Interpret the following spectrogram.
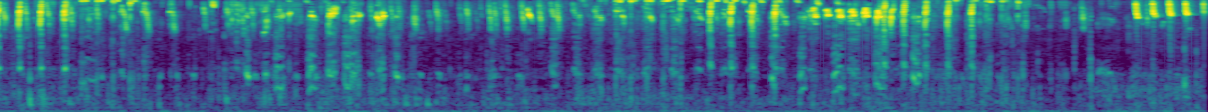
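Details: Bats chattering in dense bursts of sharp, high-pitched squeaks and clicks, rapid ticking pulses tumbling over one another with brief pauses, the busiest flurry near the end.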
